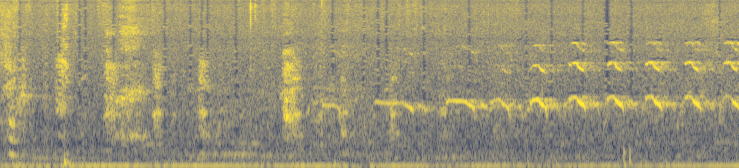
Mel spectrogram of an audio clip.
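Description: An animal's repeated high call: short rising-and-falling notes, about three a second, beginning about two seconds in. Before it come a few soft rustles and knocks, with a steady low rumble underneath.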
